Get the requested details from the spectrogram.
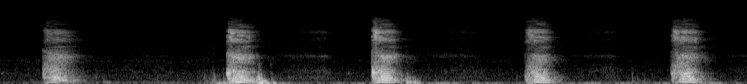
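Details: A person gives five harsh, abrupt single coughs at a steady pace, each with a rough barking quality. They ask whether their barking cough is weird.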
